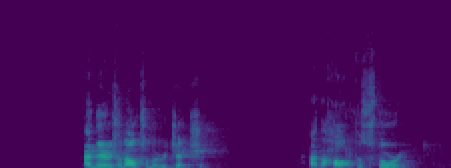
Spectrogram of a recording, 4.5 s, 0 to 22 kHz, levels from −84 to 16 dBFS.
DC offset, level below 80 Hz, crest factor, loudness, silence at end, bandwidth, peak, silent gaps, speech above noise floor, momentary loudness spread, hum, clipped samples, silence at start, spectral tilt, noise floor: under 0.1%; under -90 dBFS; 24 dB; -36 LUFS; 0.45 s; 16 kHz; -14 dBFS; none; over 54 dB; 12 LU; none; under 0.1%; 0.85 s; -2.5 dB/octave; under -90 dBFS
